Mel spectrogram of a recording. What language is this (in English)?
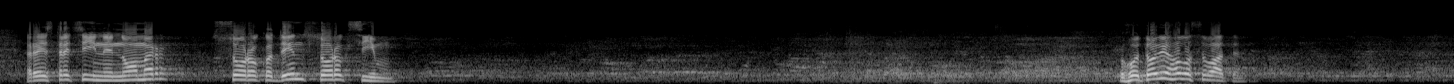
Ukrainian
